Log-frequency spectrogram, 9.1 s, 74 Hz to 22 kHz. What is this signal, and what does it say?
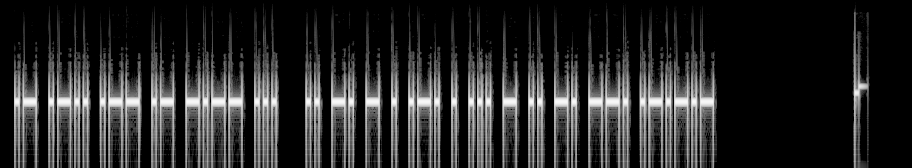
Morse code, heard as a keyed tone, about 28 wpm, 700 Hz. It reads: ALWAYS INTERESTING.
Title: Sentences from Top 1200 Words 28wpm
